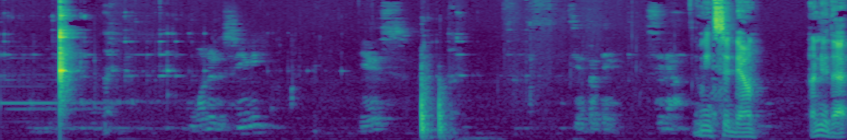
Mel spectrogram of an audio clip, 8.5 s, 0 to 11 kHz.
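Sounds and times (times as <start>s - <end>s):
glasses clinking in a tequila toast: 0.0s - 1.9s
speech: 2.0s - 2.8s, 3.6s - 4.7s, 5.8s - 8.4s.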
